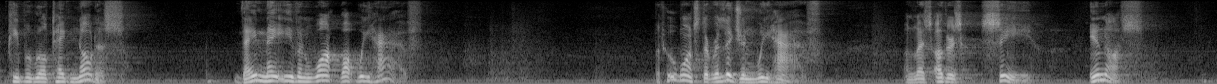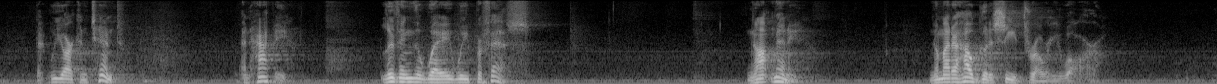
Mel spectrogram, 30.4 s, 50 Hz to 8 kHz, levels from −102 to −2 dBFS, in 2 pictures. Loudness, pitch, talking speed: -30 LUFS, 80 Hz, 90 wpm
